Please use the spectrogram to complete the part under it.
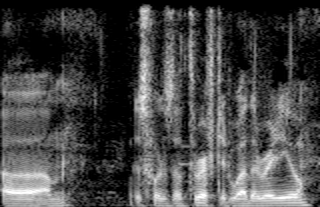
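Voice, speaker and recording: A man's voice: low-pitched, flat delivery, moderate pace, dark tone. A man giving a casual, unscripted show-and-tell as a hobbyist, rambling in an offhand, self-deprecating way. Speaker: hobbyist showing a radio collection.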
